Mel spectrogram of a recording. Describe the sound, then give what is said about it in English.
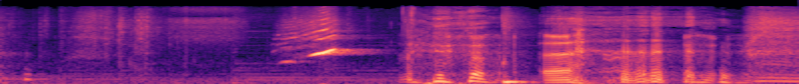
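A quick upward slide whistle glide rings out loud, hitting the microphone, followed by people talking and chuckling over one another. “Yeah, I just hit the mic again myself with the slide whistle.”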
